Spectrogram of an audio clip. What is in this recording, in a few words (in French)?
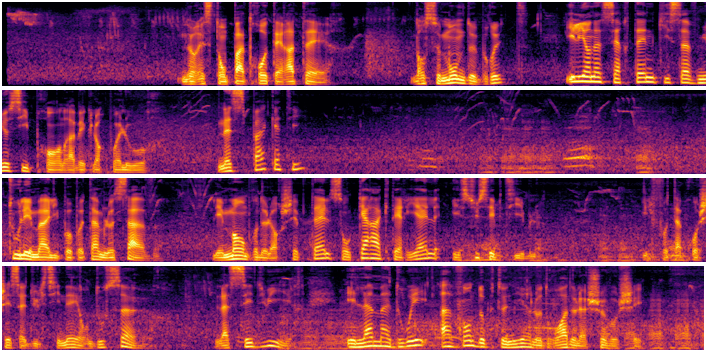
documentaire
